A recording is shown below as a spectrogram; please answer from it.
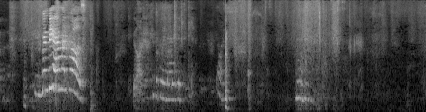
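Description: A girl's high-pitched squealing and whining cries mixed with laughter, four separate cries; the first and longest rises and then falls in pitch.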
